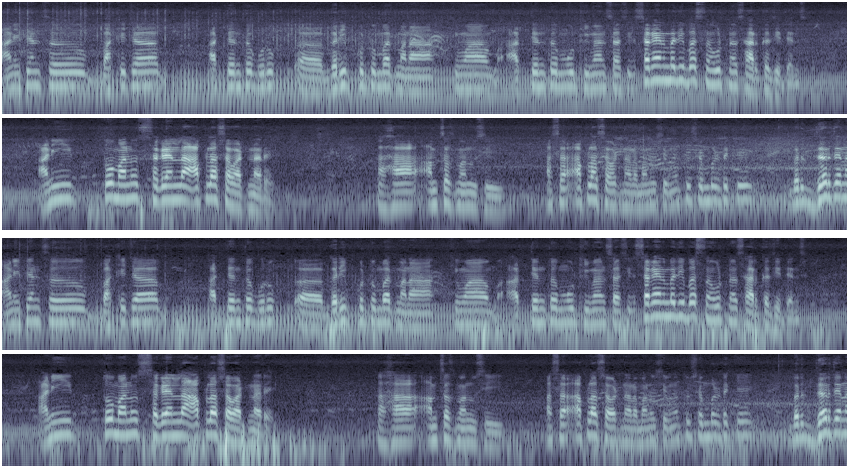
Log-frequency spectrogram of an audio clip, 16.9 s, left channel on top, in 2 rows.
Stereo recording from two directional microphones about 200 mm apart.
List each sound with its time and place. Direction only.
0.3 s speech: 35° right (ahead or behind)
12.2 s speech: 40° right (ahead or behind)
